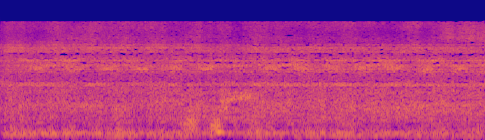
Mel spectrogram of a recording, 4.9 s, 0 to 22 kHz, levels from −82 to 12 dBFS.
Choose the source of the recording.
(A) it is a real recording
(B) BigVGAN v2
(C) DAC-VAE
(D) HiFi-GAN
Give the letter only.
C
